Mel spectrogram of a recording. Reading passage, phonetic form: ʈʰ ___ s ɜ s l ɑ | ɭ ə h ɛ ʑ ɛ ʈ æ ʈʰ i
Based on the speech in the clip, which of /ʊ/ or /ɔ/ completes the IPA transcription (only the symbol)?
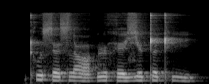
ʊ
